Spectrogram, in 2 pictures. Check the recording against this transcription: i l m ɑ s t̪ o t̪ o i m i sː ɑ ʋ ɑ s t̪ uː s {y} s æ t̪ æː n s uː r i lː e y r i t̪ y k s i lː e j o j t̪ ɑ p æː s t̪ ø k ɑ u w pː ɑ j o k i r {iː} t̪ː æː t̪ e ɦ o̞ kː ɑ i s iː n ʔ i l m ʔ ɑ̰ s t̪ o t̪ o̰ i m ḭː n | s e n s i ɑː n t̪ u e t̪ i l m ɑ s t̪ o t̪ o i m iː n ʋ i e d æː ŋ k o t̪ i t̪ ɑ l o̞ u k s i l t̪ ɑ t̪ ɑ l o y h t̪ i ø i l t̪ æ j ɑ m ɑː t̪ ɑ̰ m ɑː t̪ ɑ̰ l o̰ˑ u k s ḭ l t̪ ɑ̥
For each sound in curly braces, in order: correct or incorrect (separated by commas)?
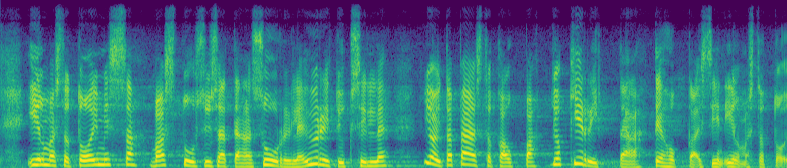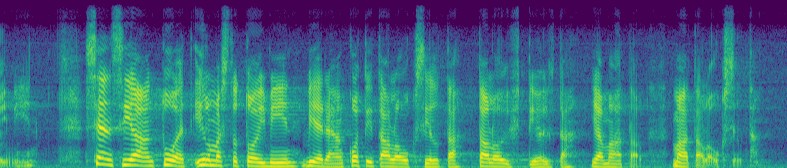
correct, incorrect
